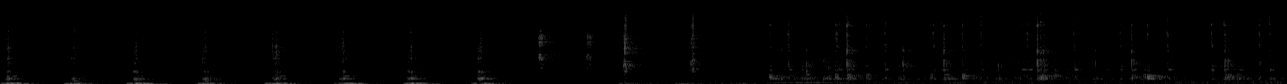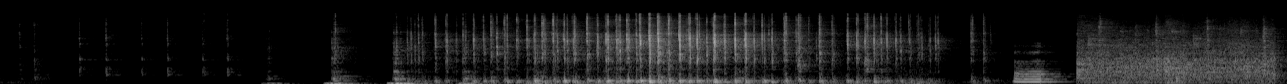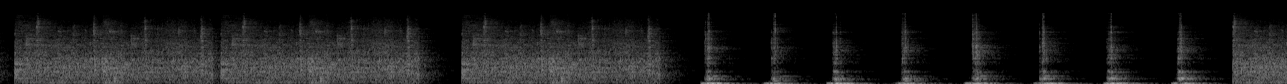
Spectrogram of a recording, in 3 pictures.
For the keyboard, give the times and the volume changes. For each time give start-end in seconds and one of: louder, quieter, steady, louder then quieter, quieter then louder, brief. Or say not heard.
16.9-22.8 louder then quieter.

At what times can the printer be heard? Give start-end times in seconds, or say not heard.
not heard.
